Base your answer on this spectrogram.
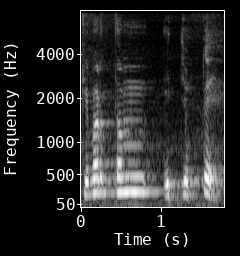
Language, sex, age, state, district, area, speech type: Sanskrit, male, 18-30, Karnataka, Dakshina Kannada, rural, spontaneous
